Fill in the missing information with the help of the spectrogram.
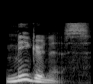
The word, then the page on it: meagerness: British English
